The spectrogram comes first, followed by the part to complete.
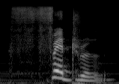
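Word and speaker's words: federal: सबसे पहला है फेड डरल फेडरल तीन सिलबल वर्ड है फ पर इसका स्ट्रेस है फेडरल फेडरल यानी केंद्रीय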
